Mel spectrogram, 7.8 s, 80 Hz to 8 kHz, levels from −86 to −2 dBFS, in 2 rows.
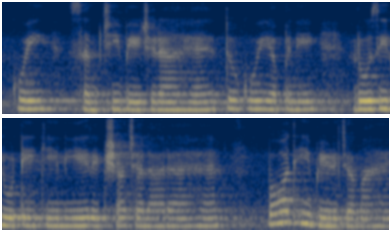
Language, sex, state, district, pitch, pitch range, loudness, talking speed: Hindi, female, Uttar Pradesh, Jalaun, 205 Hz, 200-220 Hz, -33 LUFS, 160 wpm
